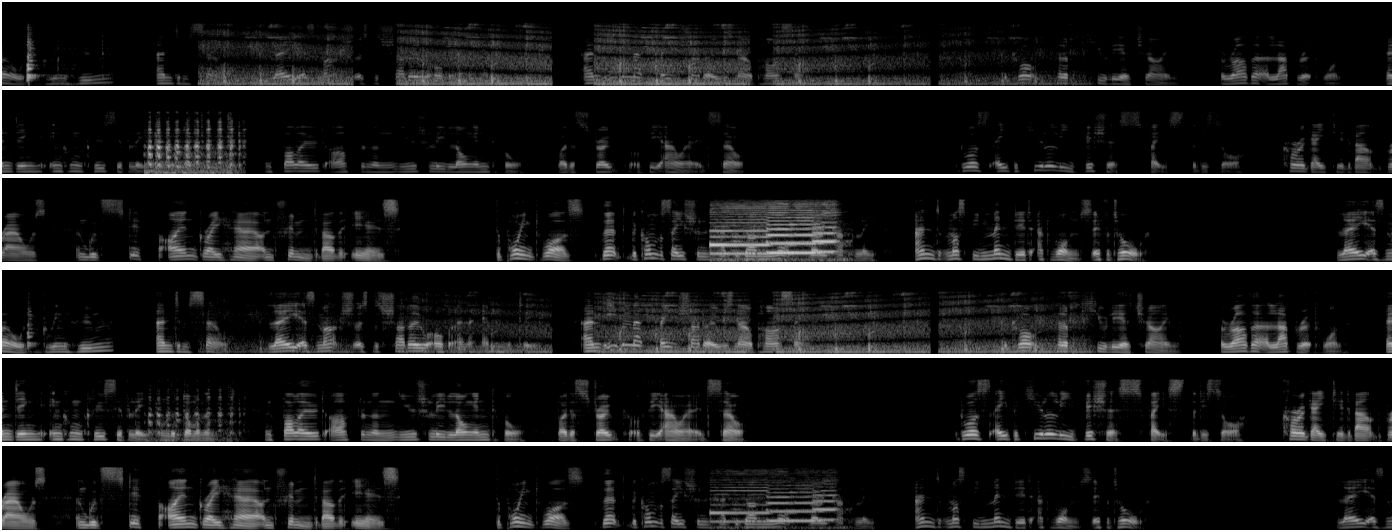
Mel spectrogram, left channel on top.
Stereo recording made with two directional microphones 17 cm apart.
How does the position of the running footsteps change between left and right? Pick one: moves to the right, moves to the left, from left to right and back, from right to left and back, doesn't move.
moves to the right.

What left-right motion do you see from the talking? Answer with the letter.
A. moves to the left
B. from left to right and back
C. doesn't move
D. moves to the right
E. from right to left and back
A.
